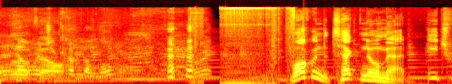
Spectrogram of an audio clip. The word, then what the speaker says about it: Louisville: How would you come to Louisville?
